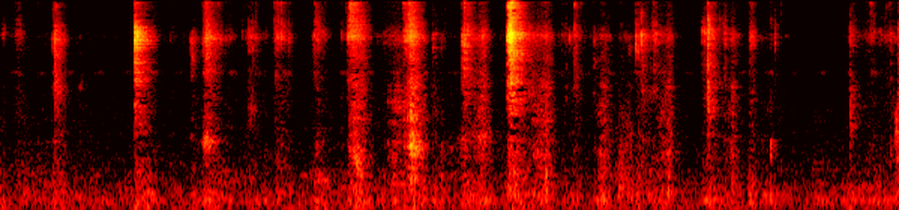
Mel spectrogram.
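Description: Eating sounds of people eating biriyani with their hands: faint, irregular short smacks and clicks from chewing and from fingers working the rice on the plates.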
